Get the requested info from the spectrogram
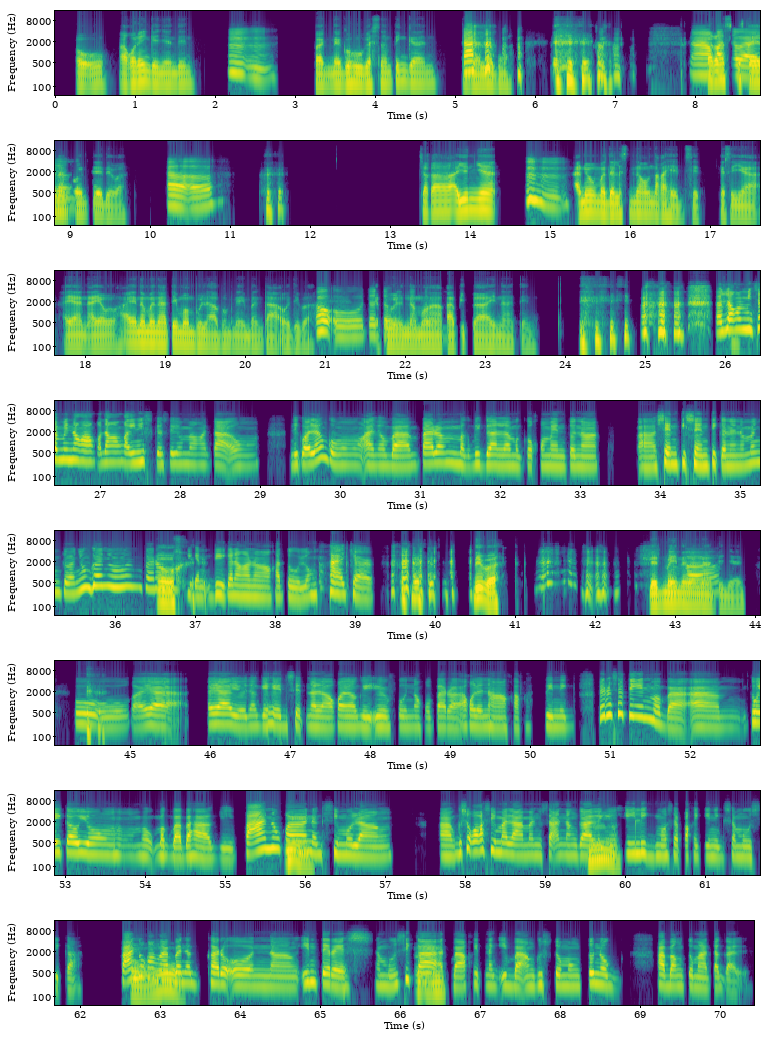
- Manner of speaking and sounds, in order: laugh; laugh; laugh; other background noise; laugh; laugh; chuckle; laugh; chuckle
- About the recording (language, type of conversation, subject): Filipino, unstructured, Paano ka naaapektuhan ng musika sa araw-araw?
